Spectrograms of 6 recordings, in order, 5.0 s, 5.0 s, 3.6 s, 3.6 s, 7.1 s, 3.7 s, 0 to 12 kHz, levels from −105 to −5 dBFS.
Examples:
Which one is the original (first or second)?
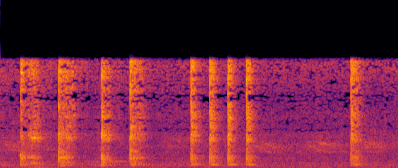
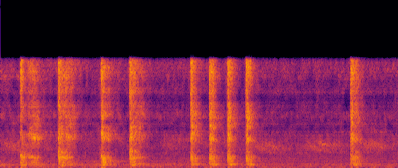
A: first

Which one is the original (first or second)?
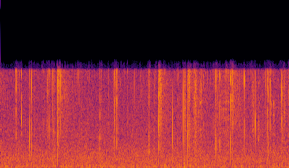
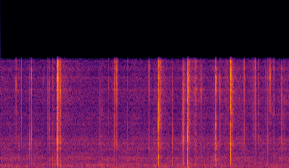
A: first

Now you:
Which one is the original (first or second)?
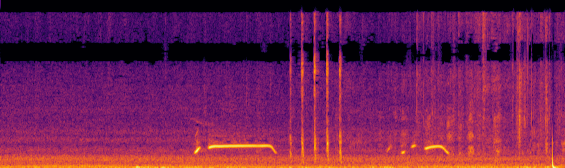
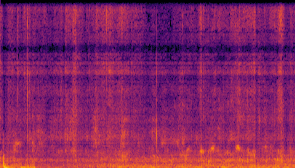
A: first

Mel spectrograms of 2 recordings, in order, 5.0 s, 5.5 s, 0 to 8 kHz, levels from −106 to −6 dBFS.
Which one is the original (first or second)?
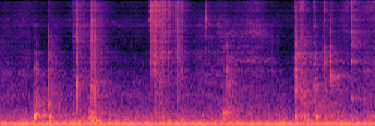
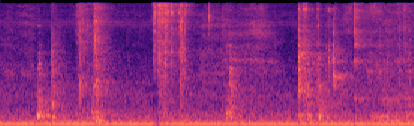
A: second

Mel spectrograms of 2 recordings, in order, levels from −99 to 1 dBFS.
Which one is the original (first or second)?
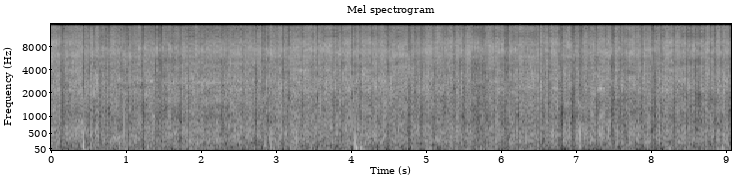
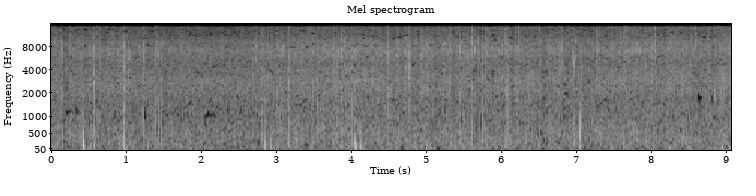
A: second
